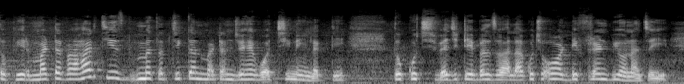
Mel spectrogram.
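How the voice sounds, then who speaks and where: The speech moves at a fairly slow pace. Background noise is noticeable. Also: woman. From Pakistan. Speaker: cooking vlogger and mother. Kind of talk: casual vlog talk.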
